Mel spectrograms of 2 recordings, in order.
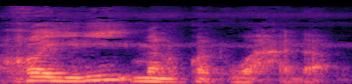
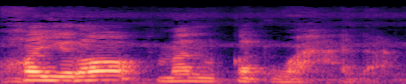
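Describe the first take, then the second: First: The first word ends in an i vowel. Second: The first word ends in an a vowel. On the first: It describes or renames the prophet. "dibaca dengan jar khairi" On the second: It is the object of an omitted verb. "boleh dibaca dengan nasab"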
